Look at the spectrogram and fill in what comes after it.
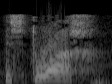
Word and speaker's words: histoire: Histoire. Histoire. É um H mudo. Não é pronunciado.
